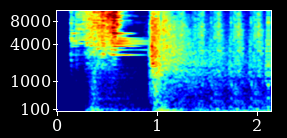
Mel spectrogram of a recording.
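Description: Logo-intro sound design: a short bright ringing burst, then a heavy crashing hit with deep low end about a second in, carrying on under intro music.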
